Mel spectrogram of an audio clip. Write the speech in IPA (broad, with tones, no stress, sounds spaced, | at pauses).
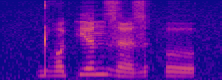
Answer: ɖʱ ɔ˨ pʲ ɜ˦ n z ɜ˨ z | o˨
